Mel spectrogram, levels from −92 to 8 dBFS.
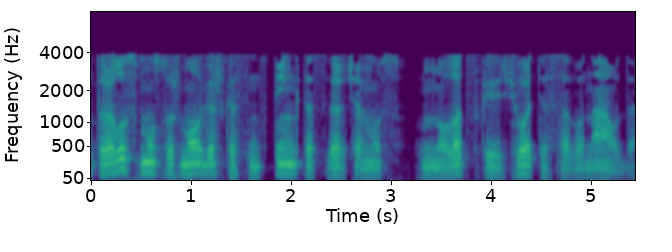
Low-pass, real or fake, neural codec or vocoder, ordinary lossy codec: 7.2 kHz; fake; codec, 16 kHz, 16 kbps, FreqCodec, larger model; AAC, 16 kbps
